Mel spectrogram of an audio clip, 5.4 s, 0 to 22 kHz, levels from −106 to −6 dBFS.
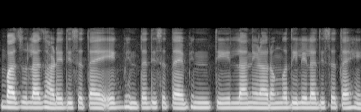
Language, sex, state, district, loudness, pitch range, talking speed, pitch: Marathi, female, Maharashtra, Sindhudurg, -21 LUFS, 165-170 Hz, 155 wpm, 170 Hz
